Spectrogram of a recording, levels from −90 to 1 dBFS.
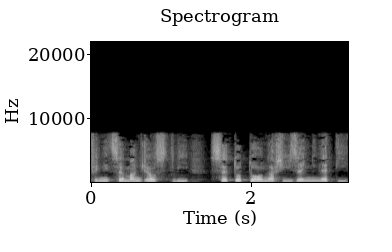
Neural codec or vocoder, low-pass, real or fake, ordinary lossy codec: none; none; real; none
